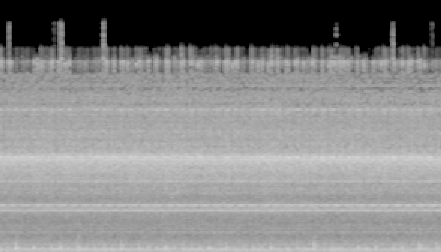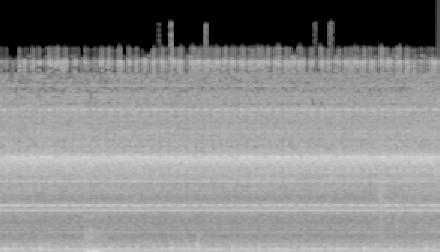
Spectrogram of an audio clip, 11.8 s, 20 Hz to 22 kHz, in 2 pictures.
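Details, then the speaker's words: Rescued Siemens WH54080/07 Extraklasse XL 1000 washer, Cottons 90°C first load, spin stepping from 250 toward 600 rpm: steady hum with uneven light knocks about one a second; owner wonders if shock absorbers, says not spider failure; cause uninvestigated. "should go to 600 now is that the shock of all is doing that"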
